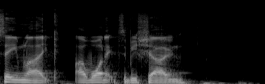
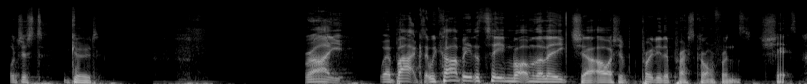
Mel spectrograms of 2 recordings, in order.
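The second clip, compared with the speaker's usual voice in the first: normal talking voice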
